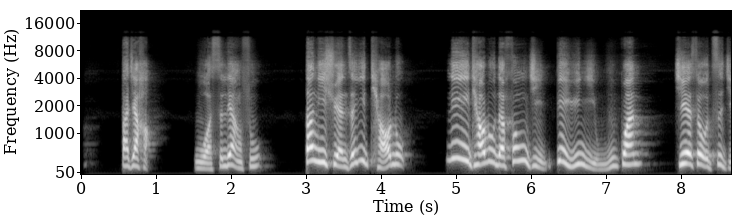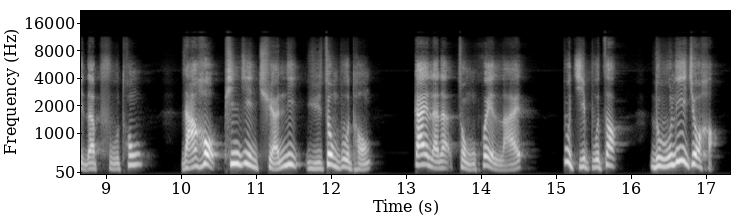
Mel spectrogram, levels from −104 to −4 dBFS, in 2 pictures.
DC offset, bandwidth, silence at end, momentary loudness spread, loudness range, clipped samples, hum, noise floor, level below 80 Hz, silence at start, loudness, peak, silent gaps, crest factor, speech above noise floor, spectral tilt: under 0.1%; 11.5 kHz; 0.25 s; 14 LU; 6 LU; under 0.1%; none; -86 dBFS; -80 dBFS; 0.55 s; -21 LUFS; 0 dBFS; none; 22 dB; 66 dB; -4.5 dB/octave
